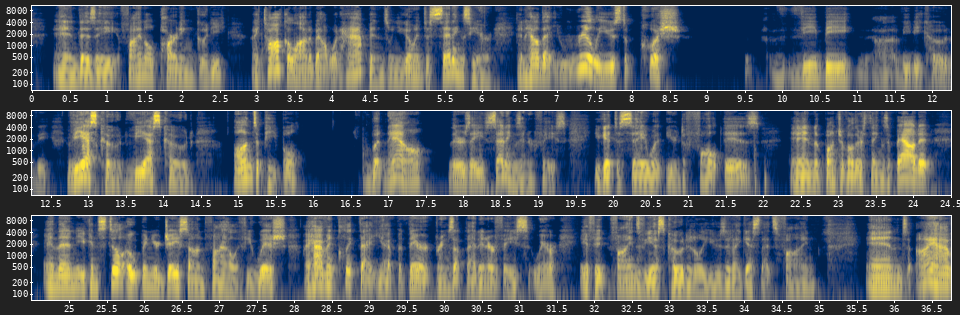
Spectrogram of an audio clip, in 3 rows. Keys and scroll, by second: 0.4 ctrl+super+Right.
